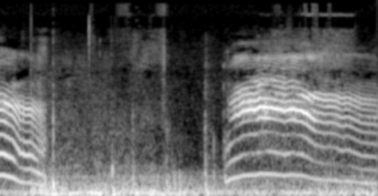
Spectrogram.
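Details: Angry six-year-old female black house cat scolding its owner over poorly done rump patting: a falling meow at the start, a pause with faint thumps, then a long, level, slightly wavering meow.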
